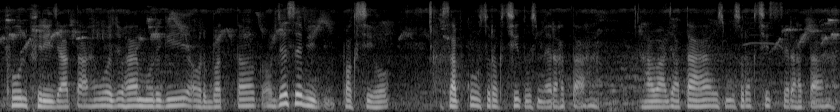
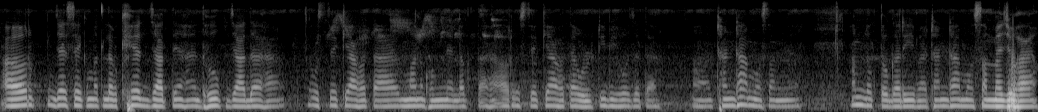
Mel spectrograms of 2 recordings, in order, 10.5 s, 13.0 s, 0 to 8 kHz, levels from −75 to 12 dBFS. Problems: constant background noise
